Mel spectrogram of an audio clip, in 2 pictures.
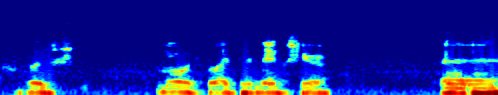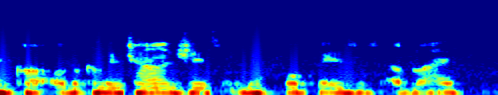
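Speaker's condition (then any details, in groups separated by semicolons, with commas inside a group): Cerebral palsy; speech affected at times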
